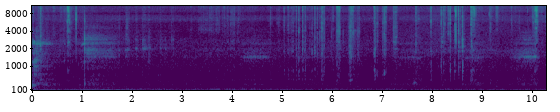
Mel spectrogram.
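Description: Faint snips of small craft scissors cutting a narrow strip of cardstock: several quiet clicks, most of them in the second half, over a low steady hum.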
